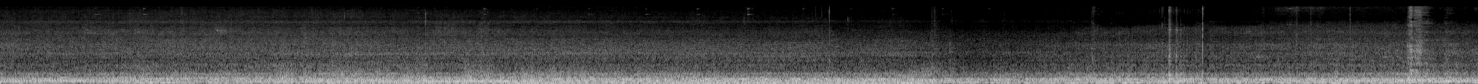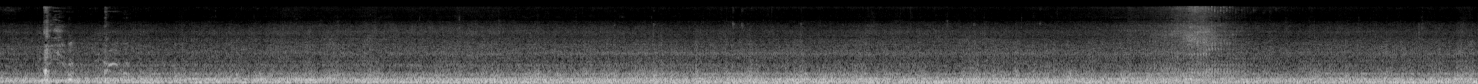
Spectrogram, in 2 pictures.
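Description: Pick-up dump truck's engine running steadily while driving, with road noise, heard from inside the cab. Two sharp clicks come about halfway through.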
